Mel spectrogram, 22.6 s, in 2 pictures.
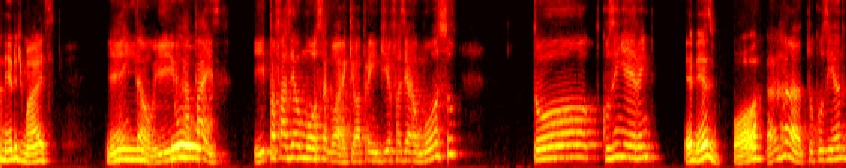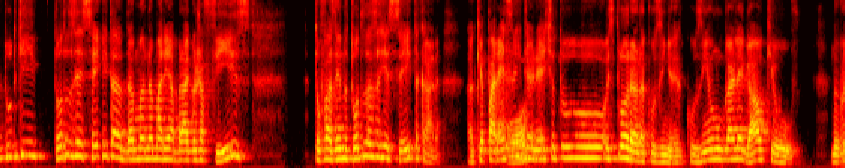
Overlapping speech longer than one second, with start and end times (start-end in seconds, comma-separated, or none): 1.4-2.8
